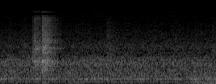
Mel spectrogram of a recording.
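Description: A single brief rustle of paper, about half a second in, as the pattern is handled, over a steady faint hiss and hum.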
